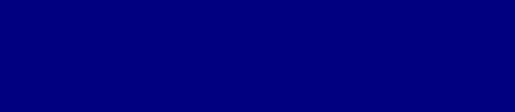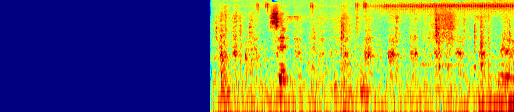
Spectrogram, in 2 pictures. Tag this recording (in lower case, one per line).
whimper (dog)
speech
